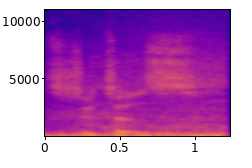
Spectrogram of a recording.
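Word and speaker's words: Sauteurs: in their beach this is the beach at suitors that's how you pronounce it I'm the very north of Grenada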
